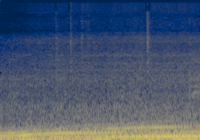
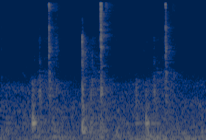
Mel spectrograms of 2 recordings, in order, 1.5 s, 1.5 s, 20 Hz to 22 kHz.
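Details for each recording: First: Jaguar XJS 5.3 V12, 3-speed TH400 automatic, full throttle from about 30 mph in D with the kickdown switch disconnected: deep drone climbing slowly with no kickdown jump, holding the higher gear until it changes down to second near 60 mph. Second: Jaguar XJS 5.3 litre V12 with 3-speed GM TH400 automatic: pressing the pedal past full throttle moves the throttle cable within its sleeve, and the kickdown micro switch on top of the engine gives crisp separate clicks, switching normally.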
